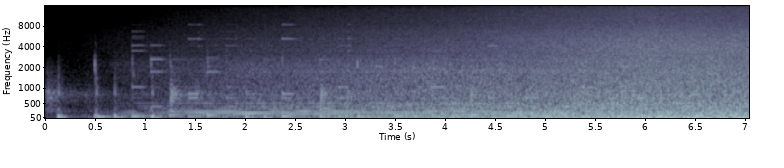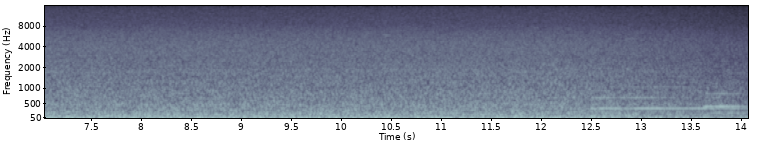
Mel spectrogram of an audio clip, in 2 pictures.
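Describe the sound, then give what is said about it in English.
A loud, continuous roar of ocean waves around the rudder stock of the ship Nave Andromeda as it pulls out of the port of Lagos, swelling over the first few seconds into a dense, steady wash of noise, with the faint low metallic thrum of the propeller fan beneath it. “It was noisy in the rudder stock, between the roaring of the waves and the metallic thrum of the propeller fan.”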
